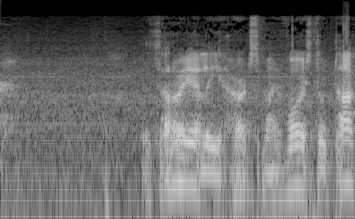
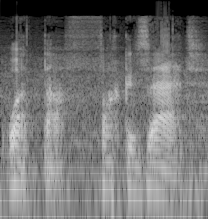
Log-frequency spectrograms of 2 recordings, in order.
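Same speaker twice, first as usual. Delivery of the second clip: ordinary talk, nothing marked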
